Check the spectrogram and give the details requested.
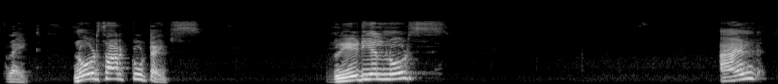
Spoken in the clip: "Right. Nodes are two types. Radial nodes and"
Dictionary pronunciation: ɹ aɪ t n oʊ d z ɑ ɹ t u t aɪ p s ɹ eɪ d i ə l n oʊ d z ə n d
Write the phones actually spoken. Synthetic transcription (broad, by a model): ɹ aɪ t n oʊ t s ɑ ɹ t u t aɪ p s ɹ eɪ d i ə l n oʊ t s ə n d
